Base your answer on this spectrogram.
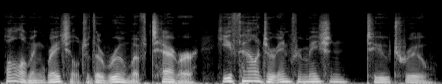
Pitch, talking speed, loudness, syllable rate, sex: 105 Hz, 175 wpm, -18 LUFS, 4.8 syllables/s, male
